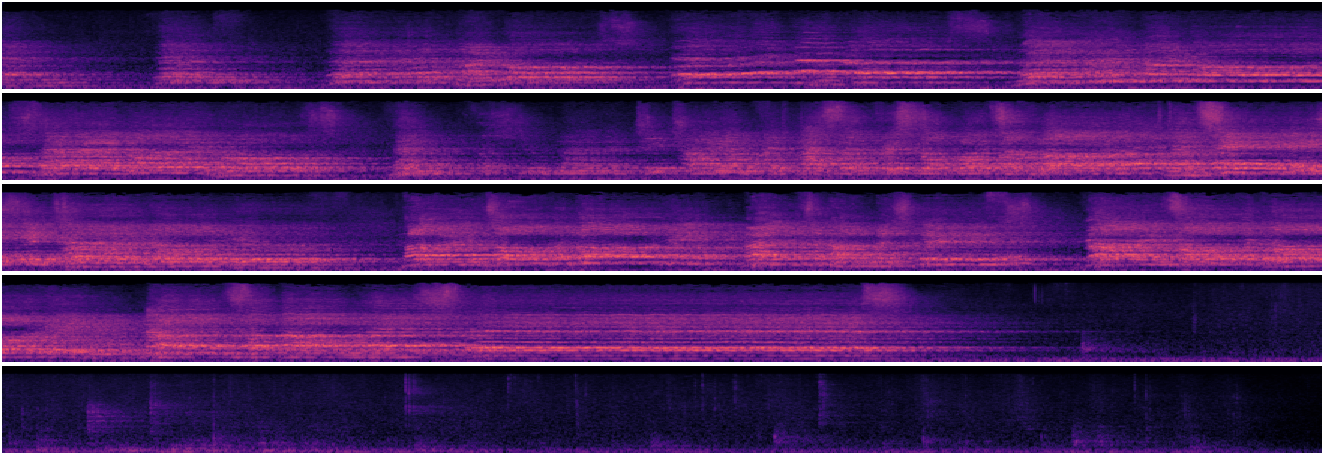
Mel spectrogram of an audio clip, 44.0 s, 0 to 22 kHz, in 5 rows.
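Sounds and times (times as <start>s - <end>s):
church choir singing: 0.0s - 33.7s.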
